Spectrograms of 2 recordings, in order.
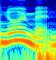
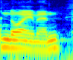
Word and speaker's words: Neumann: People mispronounce it. It is actually Neumann. He was from German origin, and the proper pronunciation is Bohemia. Mr. Walsh. You're right. You're absolutely right. The proper pronunciation is Neumann, but we here in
